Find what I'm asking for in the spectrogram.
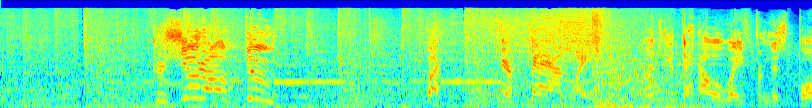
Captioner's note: beep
